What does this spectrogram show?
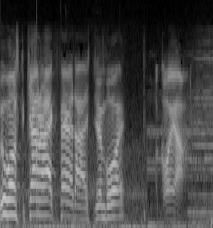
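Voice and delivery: put-on heavy, thick Southern accent, very high. Offering a real cold Georgia-style mint julep: thick Southern accent. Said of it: "he has a thick Southern accent".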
